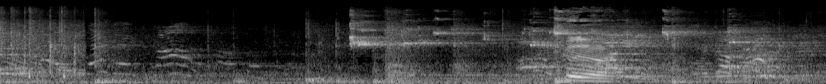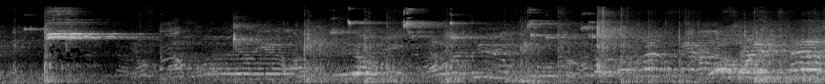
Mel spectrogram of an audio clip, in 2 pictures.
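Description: A basketball bouncing on a hardwood gym floor during play, over players' and spectators' shouting voices. A short high-pitched sound stands out about nine seconds in.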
